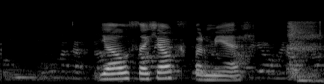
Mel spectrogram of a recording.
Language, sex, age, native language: Icelandic, female, 8, Icelandic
